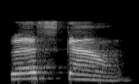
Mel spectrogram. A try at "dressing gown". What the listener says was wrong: No, what's the ing in the dress?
